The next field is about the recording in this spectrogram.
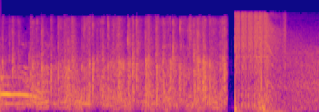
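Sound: audience applauding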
